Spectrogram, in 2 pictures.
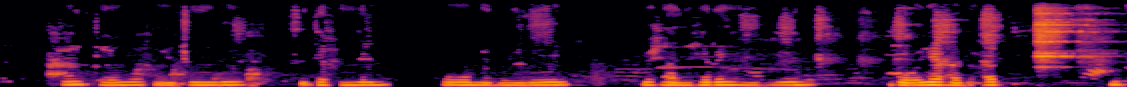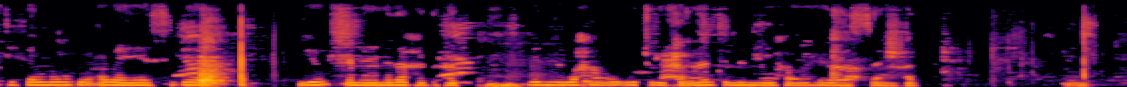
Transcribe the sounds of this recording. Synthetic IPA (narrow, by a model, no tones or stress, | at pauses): ħaːŋkʰawɑħɑːt͡ʃɔːɣɛ | sɐd̪ɛħnɪn | ɔːmɪd̪nɪɣɛj | wɑħɑːnhɛɾɐnjɪɦiːn | ɡɔʕjɐɦɑd̪ʕɑd̪̚ | mɪd̪kʰɐkʰɐlɛnɐwʊħuːʕɑðɐjaːsɪðaː | ijɔsʰɐnaːnɐðɐhɑd̪ʕɑd̪̚mɪd̪nɐwɑħɑʊ̰ɣʊt͡ʃʊlfʰɪɾaːnt̪ʰɪmɪd̪nɐwɑħɑʊɣɛasaːʕɑd̪̚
